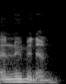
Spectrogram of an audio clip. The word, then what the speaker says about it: aluminium: Aluminum, because that's not how it's spelled. Aluminium?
